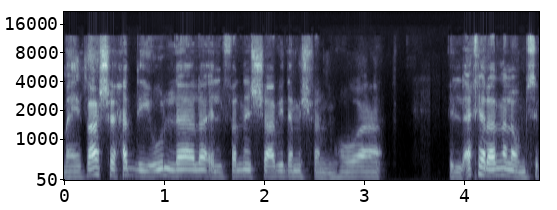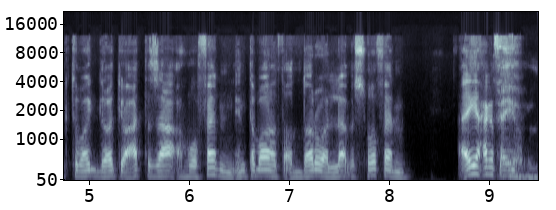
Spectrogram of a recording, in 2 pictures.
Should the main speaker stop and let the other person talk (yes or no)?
no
